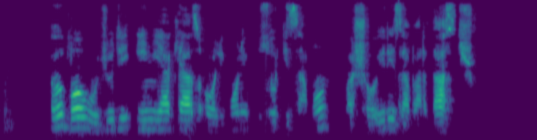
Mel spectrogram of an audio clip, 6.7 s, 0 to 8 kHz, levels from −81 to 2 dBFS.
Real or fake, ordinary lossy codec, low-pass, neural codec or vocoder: real; AAC, 32 kbps; 7.2 kHz; none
